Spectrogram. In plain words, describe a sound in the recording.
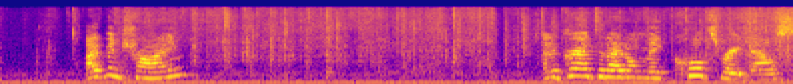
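A plastic mailing envelope crinkles as it is handled.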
